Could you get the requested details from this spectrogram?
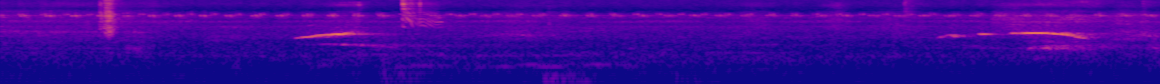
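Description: A young Alexandrine parakeet gives two short, arched, whistled calls about three and a half seconds apart, over a steady high insect hum and a faint low voice.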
